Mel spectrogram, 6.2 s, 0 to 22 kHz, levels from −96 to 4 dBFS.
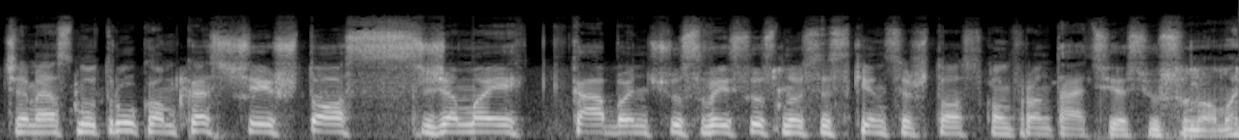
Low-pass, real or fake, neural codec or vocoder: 14.4 kHz; real; none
